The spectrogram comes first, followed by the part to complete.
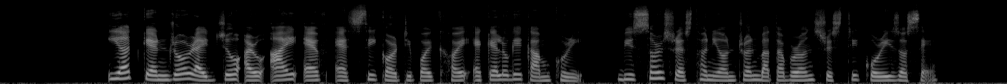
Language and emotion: Assamese, neutral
